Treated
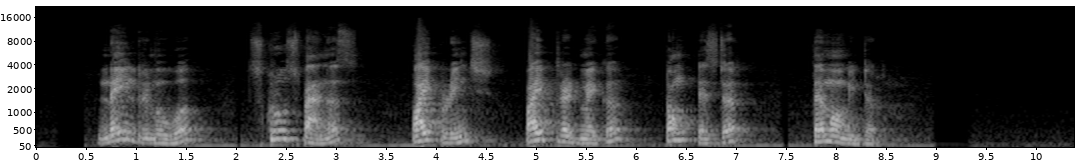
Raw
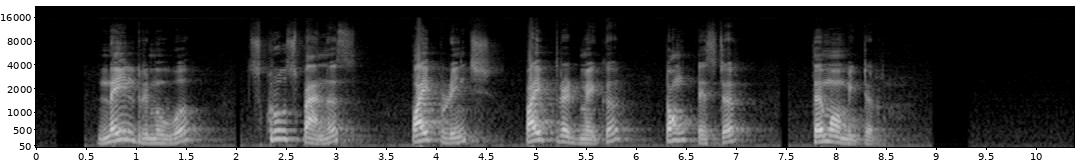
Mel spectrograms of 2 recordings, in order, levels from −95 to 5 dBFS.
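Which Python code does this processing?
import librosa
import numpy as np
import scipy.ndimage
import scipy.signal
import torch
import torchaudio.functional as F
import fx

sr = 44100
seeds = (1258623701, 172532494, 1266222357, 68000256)

y = fx.peak_eq(x, sr, hz=75.0, db=fx.steps((0.0, 3.0), (1.18, 11.5)), octaves=2.1)
y = fx.detune_double(y, sr, cents=19)
y = y * librosa.db_to_amplitude(-2.5)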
